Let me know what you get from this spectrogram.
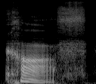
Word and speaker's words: calf: Chalk, white chalk, C-H-A-L-K, chalk. And like half, we have the young cow, calf, C-A-L-F, a newborn calf. Okay, and then before the letter M, we also have the silent L, bam, B-A-L-M, calm, C-A-L-M, the calm weather.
